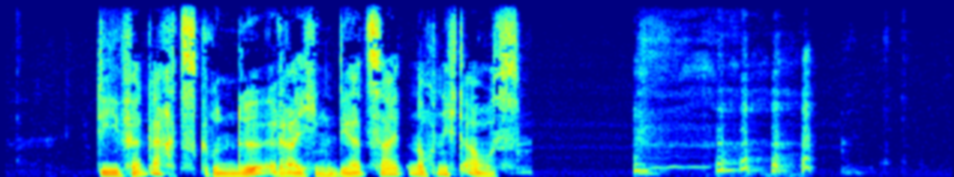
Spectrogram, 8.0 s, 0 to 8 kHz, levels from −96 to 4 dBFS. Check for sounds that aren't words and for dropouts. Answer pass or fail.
fail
